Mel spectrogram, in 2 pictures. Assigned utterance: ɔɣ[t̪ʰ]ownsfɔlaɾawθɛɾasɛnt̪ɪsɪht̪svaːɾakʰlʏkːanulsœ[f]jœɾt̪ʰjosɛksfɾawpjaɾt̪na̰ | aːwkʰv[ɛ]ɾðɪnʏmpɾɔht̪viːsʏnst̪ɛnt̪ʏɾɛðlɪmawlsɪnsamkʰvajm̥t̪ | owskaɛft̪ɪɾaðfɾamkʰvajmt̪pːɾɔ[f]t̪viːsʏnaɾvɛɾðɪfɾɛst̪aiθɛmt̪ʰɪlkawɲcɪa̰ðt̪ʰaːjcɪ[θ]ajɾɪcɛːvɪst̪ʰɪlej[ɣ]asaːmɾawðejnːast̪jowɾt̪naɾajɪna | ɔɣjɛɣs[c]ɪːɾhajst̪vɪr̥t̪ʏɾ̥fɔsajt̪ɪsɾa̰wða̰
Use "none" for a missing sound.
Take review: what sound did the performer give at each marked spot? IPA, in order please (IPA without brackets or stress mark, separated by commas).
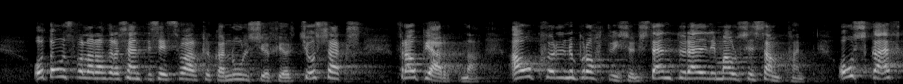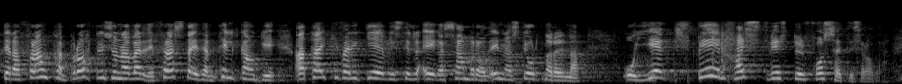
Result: t̪, f, œ, h, f, ɣ, p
